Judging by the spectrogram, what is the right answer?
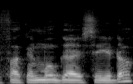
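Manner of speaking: put-on pushy, insistent delivery. Retelling pressing a sick friend to see a doctor: imitating being pushy. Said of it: "pushy and say".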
